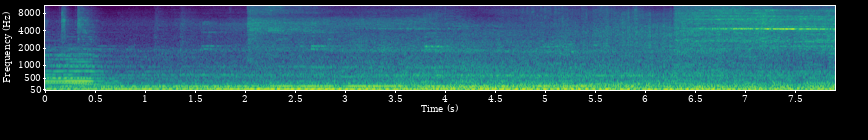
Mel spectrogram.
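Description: CSX freight train's diesel locomotives passing close by with a heavy, steady engine rumble. The horn's chord cuts off about half a second in; wheel and rail noise builds from about two seconds, and a thin, steady, high wheel squeal sets in near the end.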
